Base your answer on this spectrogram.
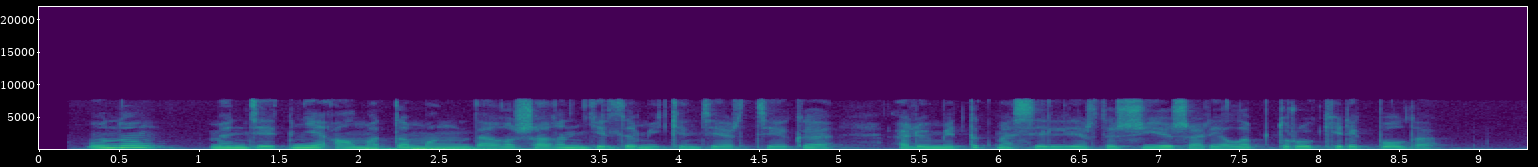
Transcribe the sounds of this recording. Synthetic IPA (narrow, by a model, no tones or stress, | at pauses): wo̞nəɴ | mɪnd̪e̞t̪ɪne̞ʔɑlˠmɑt̪əməɴənd̪ɑʁəʃɑʁənje̞ld̪ɪme̞kʲe̞nd̪e̞ɾd̪e̞ɡʲɪæle̞wme̞t̪ːɪkmæse̞le̞le̞ɾd̪ɪʒijəʒɑɾijɑlˠɑpt̪ʰʊɾukʲʰe̞ɾe̞k̚bo̞lˠd̪ə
